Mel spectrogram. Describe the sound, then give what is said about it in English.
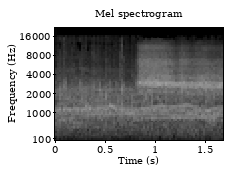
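A crowd of Julia's Labor supporters cheers loudly and continuously after Labor wins the Australian federal election, as Kevin Rudd takes government, a dense roar of voices that swells louder partway through with no clear words. “They were cheering so loudly she couldn't hear a thing.”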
